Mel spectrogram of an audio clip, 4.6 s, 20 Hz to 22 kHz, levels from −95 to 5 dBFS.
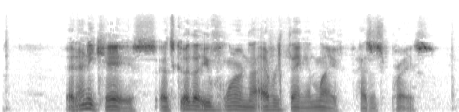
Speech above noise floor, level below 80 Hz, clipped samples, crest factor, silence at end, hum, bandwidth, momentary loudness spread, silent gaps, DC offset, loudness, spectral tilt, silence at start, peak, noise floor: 43 dB; -70 dBFS; under 0.1%; 22 dB; 0.25 s; none; 13 kHz; 13 LU; none; under 0.1%; -30 LUFS; -4.5 dB/octave; 0.65 s; -10 dBFS; -74 dBFS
